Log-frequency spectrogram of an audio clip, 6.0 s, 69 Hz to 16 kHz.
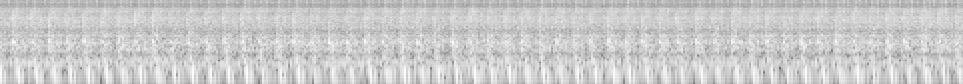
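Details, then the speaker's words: Honda TMX 125 single with valves set to standard 0.08 mm clearance, warming up: light, even tick in time with idle; normal, since clearance grows as the head gets hot, unlike a loud tick from cold start. "So kung mapapansin niyo pag yung clearance mas lumaki agag sobrang init na lumagitik normal lang po yon"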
